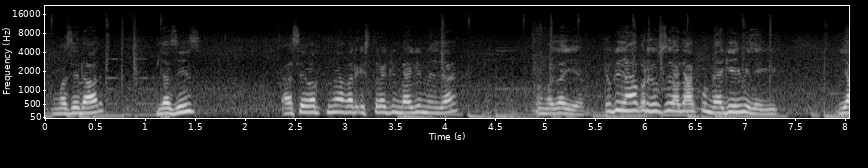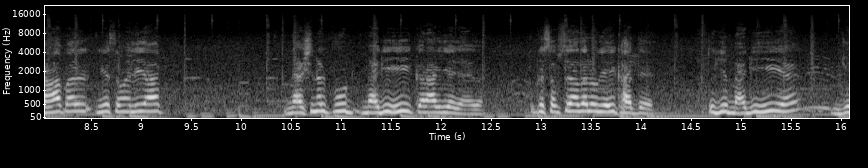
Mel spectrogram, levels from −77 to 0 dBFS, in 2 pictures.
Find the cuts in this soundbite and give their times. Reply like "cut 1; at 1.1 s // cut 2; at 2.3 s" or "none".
none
